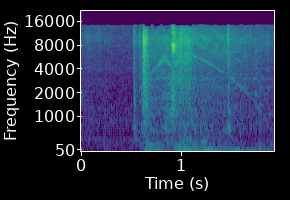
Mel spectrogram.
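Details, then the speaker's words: 2007 Chevy Equinox AWD, 35k miles, auction car, after clearing codes and fitting a spare 15 A fuse: a brief crank that never catches, with no fuel pump hum. Code P0230 fuel pump relay control circuit and apparently no fuel pressure. "okay now we have a p0230 fuel pump relay control circuit so that's it doesn't have any fuel pressure by the sounds of it"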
